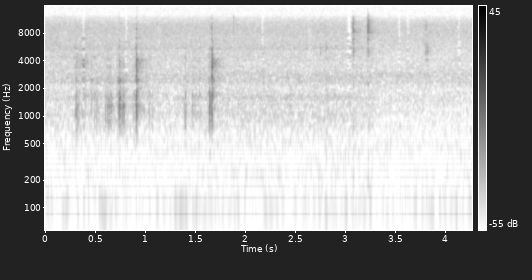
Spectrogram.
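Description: About six sharp clicks at a computer, bunched in the first two seconds, then a few fainter, higher ticks near the end, over a faint low hum.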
